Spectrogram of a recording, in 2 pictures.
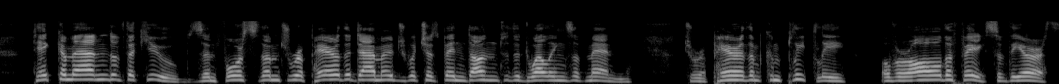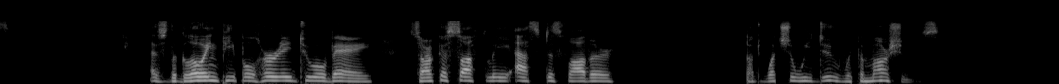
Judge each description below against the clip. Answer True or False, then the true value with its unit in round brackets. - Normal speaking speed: True (145 wpm)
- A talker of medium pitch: True (175 Hz)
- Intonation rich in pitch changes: False (4.1 semitones)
